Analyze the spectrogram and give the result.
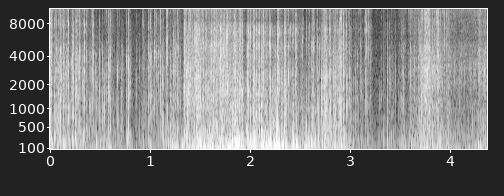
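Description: A thin tan paper sheet is folded and crinkled, then held up flat. It gives dense, continuous crackling across low and bright tones, briefly easing near 0.8 and 3.3 seconds before swelling again.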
